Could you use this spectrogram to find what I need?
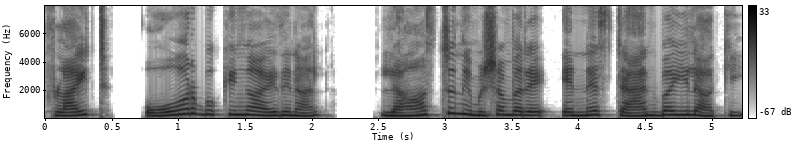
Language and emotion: Malayalam, fearful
